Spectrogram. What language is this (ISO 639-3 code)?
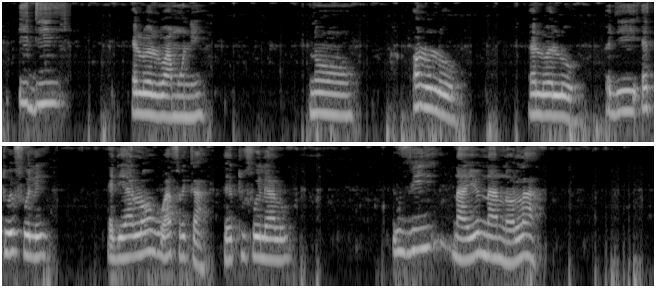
kpo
